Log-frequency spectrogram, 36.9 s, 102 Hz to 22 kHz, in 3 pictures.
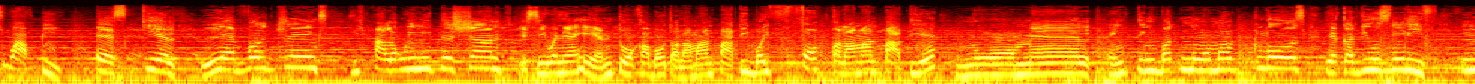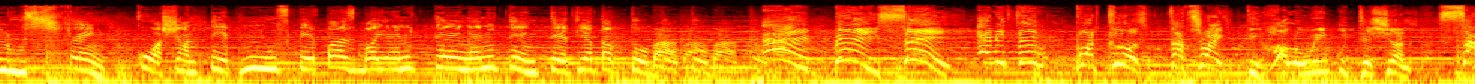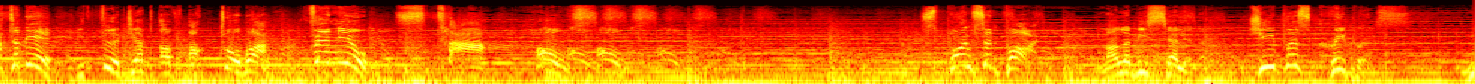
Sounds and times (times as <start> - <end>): Speech: 0.0 - 30.6
Music: 0.0 - 36.8.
